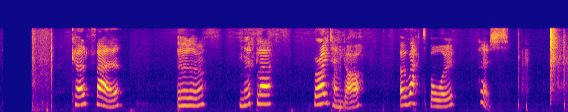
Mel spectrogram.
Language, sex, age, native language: Icelandic, female, 18-19, English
